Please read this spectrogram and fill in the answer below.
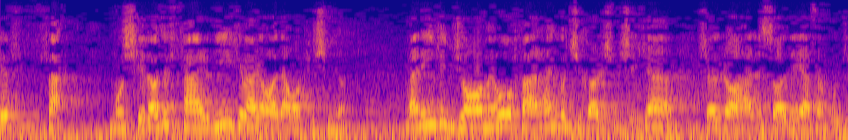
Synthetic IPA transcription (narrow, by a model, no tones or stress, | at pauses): e | moʃce̞lɒːt̪ʰe̞fæɾd̪iːecʰe̞bæɾɒːjɒːd̪æmɒːpʰiːʃmḭjɒ̰ːd̪̥ | væliiːŋcʰe̞d͡ʒɒːmeʔofæɾɦæŋɡot͡ʃʰikʰɒːɾeʃmiːʃe̞cʰæɾd̪̥ | ʃɒːjæd̪rɒːhælːesɒːd̪eiːæsænvod͡ʒuː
